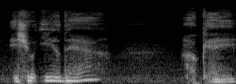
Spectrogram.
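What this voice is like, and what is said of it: Very slow, soft speech. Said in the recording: “I'm talking very slowly now. It's very soft.”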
